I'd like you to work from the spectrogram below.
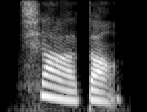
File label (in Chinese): "恰当", Chinese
